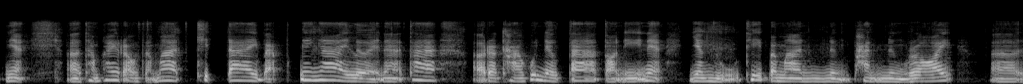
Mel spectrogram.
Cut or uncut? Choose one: cut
